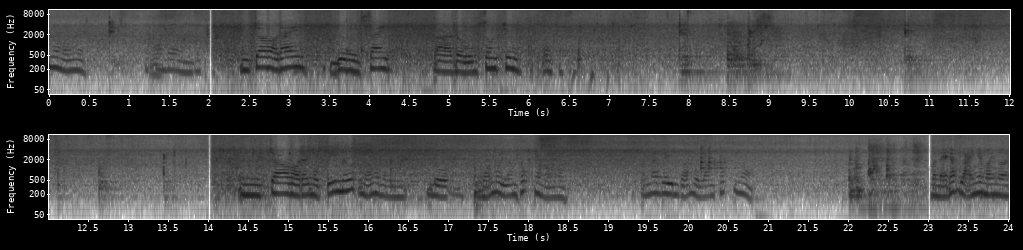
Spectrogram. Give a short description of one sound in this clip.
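Meat sizzles loudly in a hot pan.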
